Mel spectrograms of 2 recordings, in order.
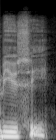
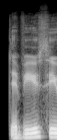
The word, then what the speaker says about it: Debussy: I think that's how you pronounce his name. Debussy.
